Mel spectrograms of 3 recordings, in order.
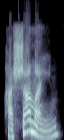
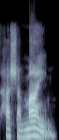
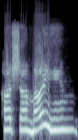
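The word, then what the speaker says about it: הַשָּׁמַיִם: It tells you where the accent of the word is, the accent mark of the word is. So because the tipcha is under ma, we know that this is hashamayim. It's not hashamayim, it's hashamayim, okay?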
